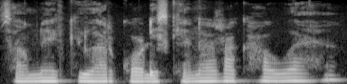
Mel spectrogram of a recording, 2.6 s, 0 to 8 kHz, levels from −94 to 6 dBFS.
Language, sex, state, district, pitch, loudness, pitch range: Hindi, male, Jharkhand, Ranchi, 120 Hz, -17 LUFS, 115-130 Hz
